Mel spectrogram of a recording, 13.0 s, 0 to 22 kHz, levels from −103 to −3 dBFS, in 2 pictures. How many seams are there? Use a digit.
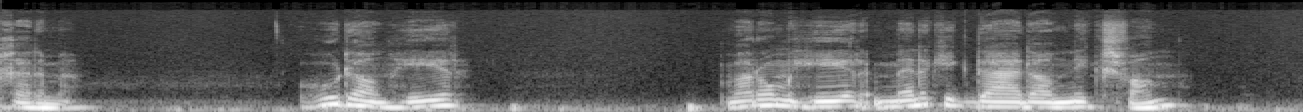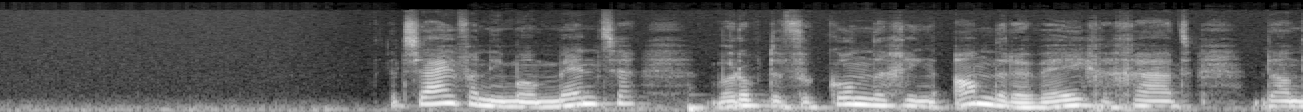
2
